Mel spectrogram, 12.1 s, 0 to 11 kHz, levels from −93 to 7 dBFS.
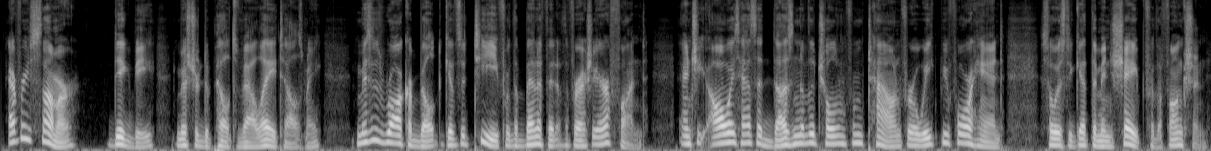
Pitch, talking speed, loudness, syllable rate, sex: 140 Hz, 235 wpm, -18 LUFS, 6.2 syllables/s, male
